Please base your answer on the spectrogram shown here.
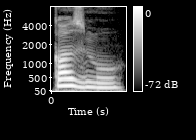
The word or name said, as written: cosmu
